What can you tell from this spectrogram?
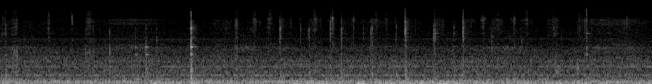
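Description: Faint clicks and ticks of a Torx screwdriver and small screws as the two cover-plate screws are backed out of a Glock 45 MOS slide, over a steady low room hum.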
